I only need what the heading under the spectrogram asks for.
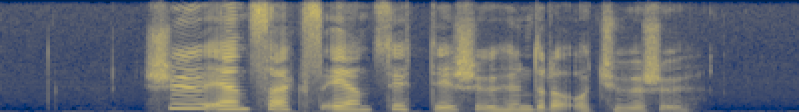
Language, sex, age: Norwegian, female, 47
